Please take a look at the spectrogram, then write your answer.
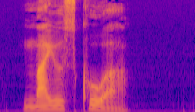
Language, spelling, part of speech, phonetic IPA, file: Polish, majuskuła, noun, [ˌmajuˈskuwa], Pl-majuskuła.ogg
